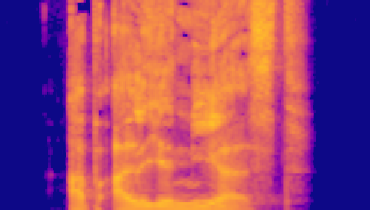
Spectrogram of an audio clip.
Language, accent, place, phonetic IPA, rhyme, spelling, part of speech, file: German, Germany, Berlin, [ˌapʔali̯eˈniːɐ̯st], -iːɐ̯st, abalienierst, verb, De-abalienierst.ogg
- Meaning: second-person singular present of abalienieren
